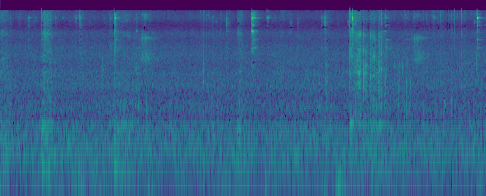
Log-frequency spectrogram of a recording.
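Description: Corn kernels bubbling in a pot of boiling water, stirred with a spoon that clinks against the pot a few times.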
